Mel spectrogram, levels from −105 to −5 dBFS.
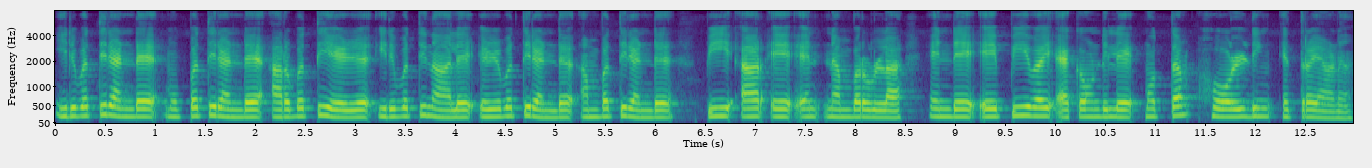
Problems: low volume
